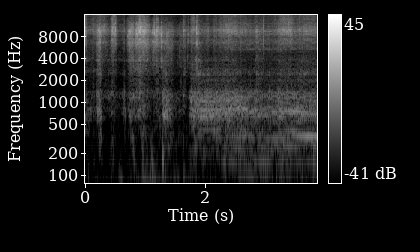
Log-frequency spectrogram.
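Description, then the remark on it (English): A low-pressure actuated pump sprays brightener chemical onto wood at about 50 PSI: after a second or two of irregular clunks and knocks, a steady whirring hiss starts and holds evenly to the end. “So you can hear that actuated pump working here.”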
